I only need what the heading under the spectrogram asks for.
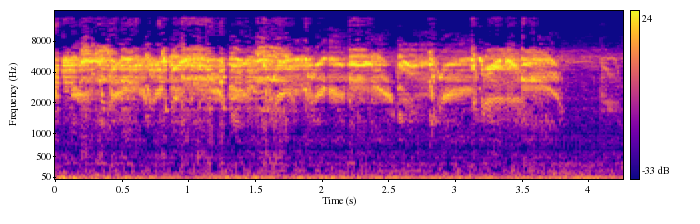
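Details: Swiftlets calling; a dense, continuous mass of high, rasping twittering chirps, loud and unbroken for nearly four seconds before fading.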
